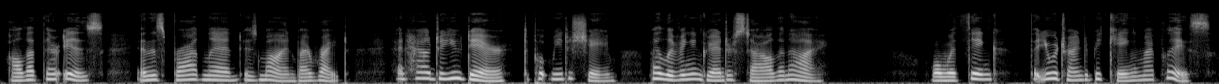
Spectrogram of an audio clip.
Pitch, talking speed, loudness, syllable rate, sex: 205 Hz, 205 wpm, -19 LUFS, 5.3 syllables/s, female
